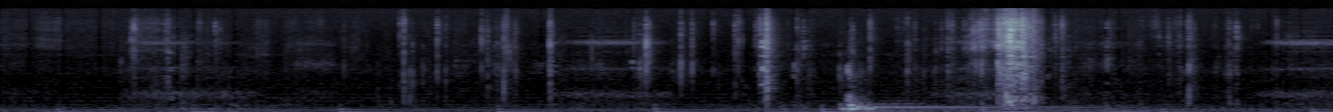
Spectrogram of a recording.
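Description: Plastic wrapping crinkles and tears as hands open a pack.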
